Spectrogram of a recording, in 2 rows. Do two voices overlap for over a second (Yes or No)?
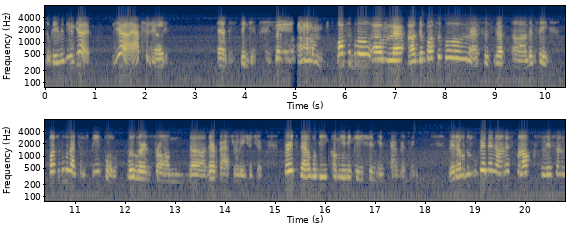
No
